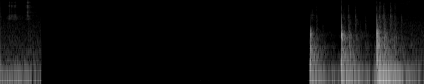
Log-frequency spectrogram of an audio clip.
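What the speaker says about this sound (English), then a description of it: "The sound of footsteps and the rattle of a knob." Footsteps and the rattle of a door knob in the horror RPG Fleshport: a brief scuffle, then silence, then three heavy, close knocking thumps in quick succession.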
